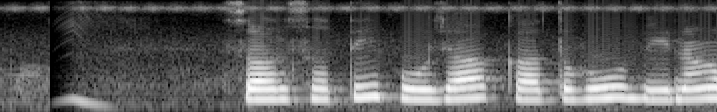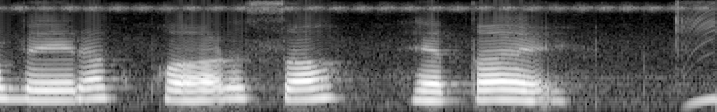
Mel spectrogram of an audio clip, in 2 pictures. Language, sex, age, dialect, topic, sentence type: Maithili, female, 31-35, Bajjika, agriculture, statement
